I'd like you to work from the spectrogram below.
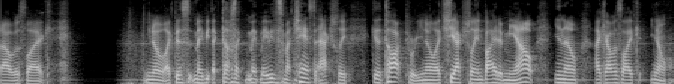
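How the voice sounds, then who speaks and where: A man's voice: lowish voice, dull audio, a little hiss or hum. A young man in casual chat over a game, rambling with lots of fillers, restarts and swearing. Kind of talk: casual chat while gaming.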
